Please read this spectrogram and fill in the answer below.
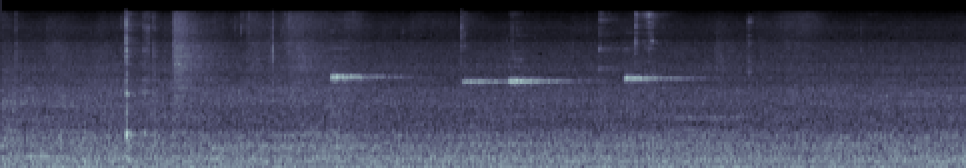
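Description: A spoon clinking against a ceramic soup bowl over steady dining-room noise: a sharp click about a second in, then three short, high ringing clinks between two and five seconds.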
